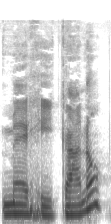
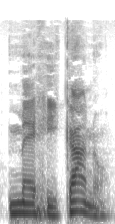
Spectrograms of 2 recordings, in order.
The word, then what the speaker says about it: mexicano: at them in detail did you notice that the x in mexicano is pronounced as h while x is usually pronounced as x inflexible it is pronounced as a throaty h in the words mexico mexicano and oaxaca which is a state in mexico so can you try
